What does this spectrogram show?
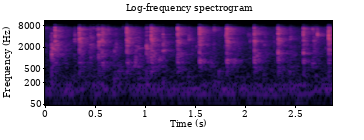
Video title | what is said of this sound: ✅Sunscreens I Swear By ✔ Questions✔Sun Hats✔ Touchup ✔Over 40✔Matte✔Tinted✔ Melasma & Sun aging✔ | you can hear that it's just super fluid it is light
